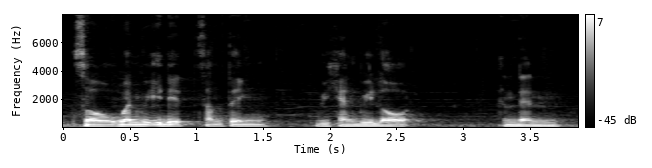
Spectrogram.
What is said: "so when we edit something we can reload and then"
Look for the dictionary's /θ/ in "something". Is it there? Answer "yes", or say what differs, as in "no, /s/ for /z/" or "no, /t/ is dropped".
no, /t/ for /θ/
